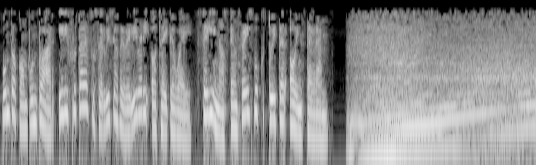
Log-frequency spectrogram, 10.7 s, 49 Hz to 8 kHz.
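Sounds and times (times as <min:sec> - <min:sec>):
speech: 0:00.0 - 0:06.6
car engines screaming at very high revs: 0:06.9 - 0:10.7.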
